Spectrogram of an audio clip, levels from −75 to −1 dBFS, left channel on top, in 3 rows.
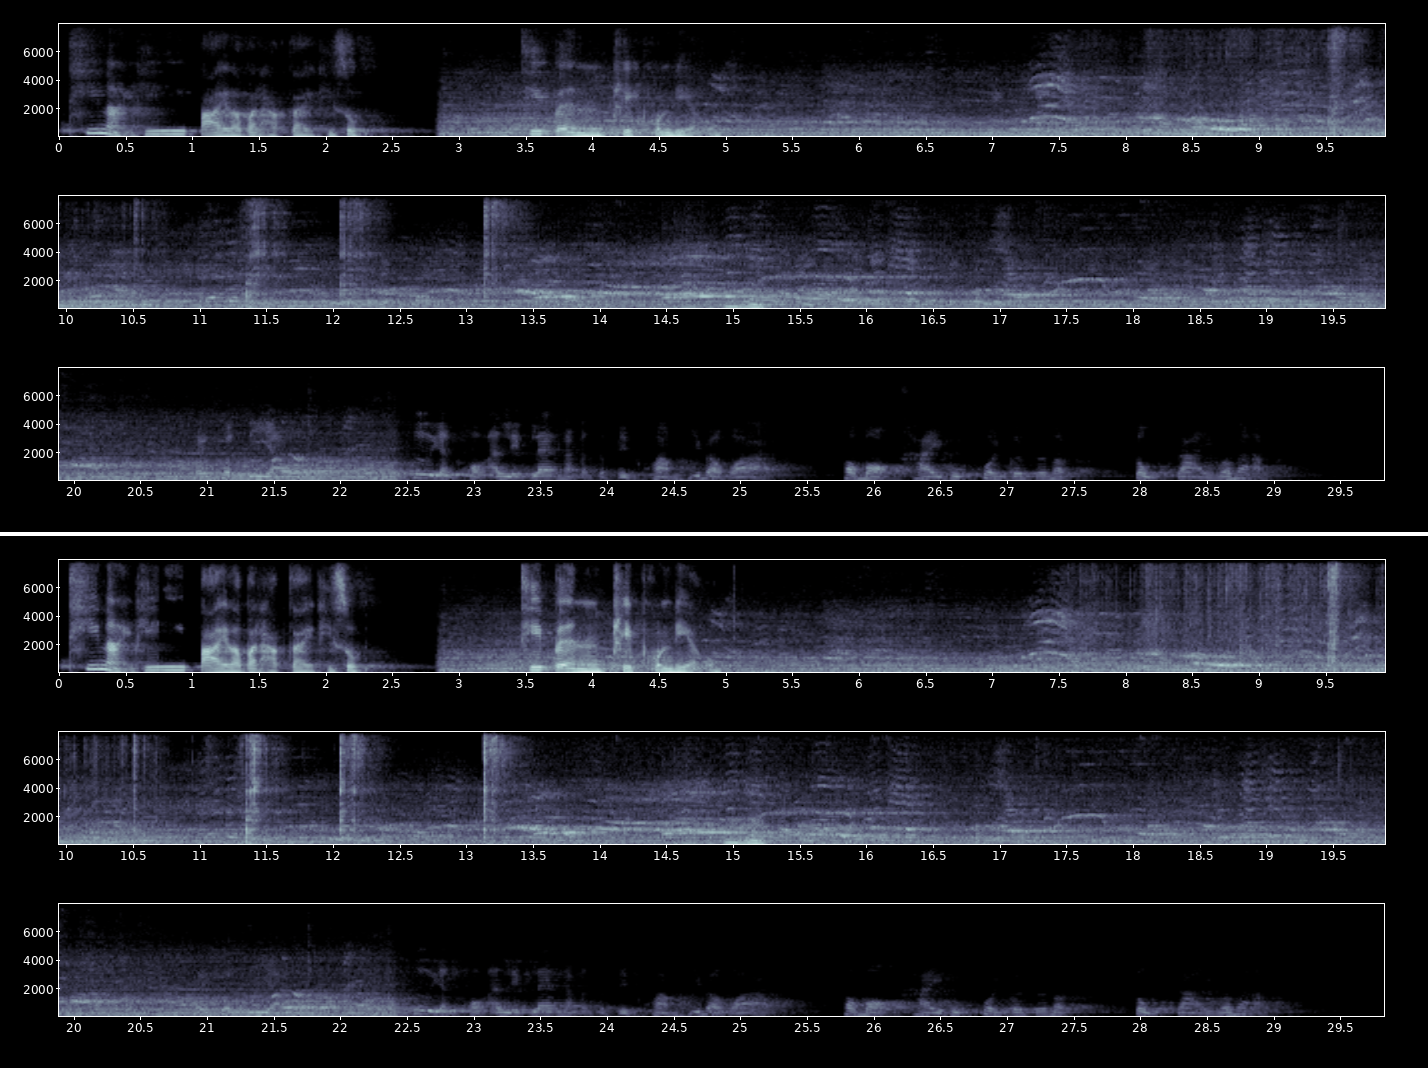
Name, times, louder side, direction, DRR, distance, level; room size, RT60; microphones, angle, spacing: voice 1, 0.1-2.3 3.5-5.0 14.9-15.2, right 3 dB, 55° right, 15 dB, 0.9 m, -23 dB
sound 1, 2.8-22.4, equal, 10° right, 3.1 m, -30 dB
voice 2, 7.0-13.0 13.4-14.5 15.0-20.1 20.9-21.9 22.5-25.2 25.8-27.5 28.0-28.9, left 1 dB, 40° left, 5 dB, 2.5 m, -39 dB
sound 2, 7.6-11.5 11.8-11.9 12.1-12.3 13.1-13.4, right 8 dB, 80° right, 2.7 m, -30 dB
sound 3, 13.2-19.9, equal, 30° right, 4.4 m, -44 dB
27.0 x 27.0 x 5.8 m, 1.0 s
head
